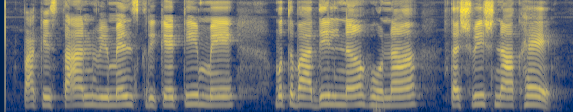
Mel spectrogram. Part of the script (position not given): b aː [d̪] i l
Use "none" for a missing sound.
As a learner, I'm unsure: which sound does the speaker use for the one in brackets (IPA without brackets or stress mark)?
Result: d̪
